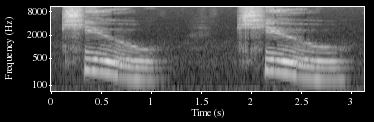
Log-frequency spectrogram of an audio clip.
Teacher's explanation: out for this sound so we're going from the consonant or the back of the tongue rises up to the palate and then the lips are moving forward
